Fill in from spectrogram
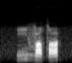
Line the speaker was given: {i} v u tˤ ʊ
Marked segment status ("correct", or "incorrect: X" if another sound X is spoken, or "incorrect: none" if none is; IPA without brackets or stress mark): correct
